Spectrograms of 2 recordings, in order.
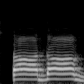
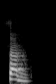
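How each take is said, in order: First: The word ends with an added vowel. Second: The word ends on a bare d sound. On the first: The speaker calls it wrong. "इसमें अ जोड़ देते हैं" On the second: The speaker calls it right. "द हलंत है"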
